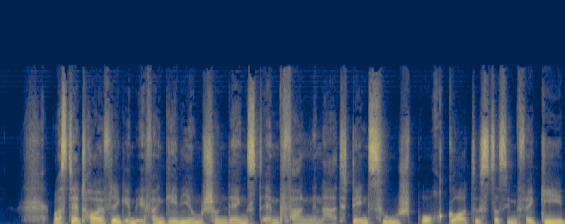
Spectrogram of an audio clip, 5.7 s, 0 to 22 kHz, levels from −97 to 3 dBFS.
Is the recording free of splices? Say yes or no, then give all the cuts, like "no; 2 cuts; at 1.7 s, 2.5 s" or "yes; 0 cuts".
yes; 0 cuts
